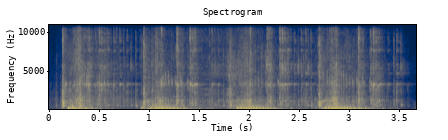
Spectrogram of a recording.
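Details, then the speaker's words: Old Komatsu Zenoah Straight Shaft Pro 26 strimmer, likely early 1980s, non-starter with old fuel possibly sat a while: on choke, throttle locked, four rough pull-start bursts with brief sputtering catches that die at once; fires but won't run. "oh it fired I heard that off a throttle that"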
